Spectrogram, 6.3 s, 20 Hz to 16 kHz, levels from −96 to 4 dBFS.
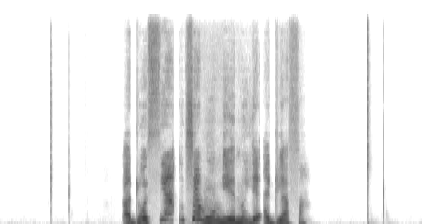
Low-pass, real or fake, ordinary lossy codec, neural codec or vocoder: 14.4 kHz; fake; none; codec, 44.1 kHz, 2.6 kbps, DAC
